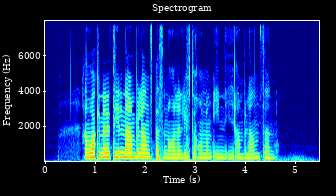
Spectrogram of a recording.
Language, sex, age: Swedish, female, 24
